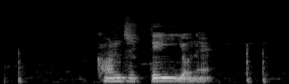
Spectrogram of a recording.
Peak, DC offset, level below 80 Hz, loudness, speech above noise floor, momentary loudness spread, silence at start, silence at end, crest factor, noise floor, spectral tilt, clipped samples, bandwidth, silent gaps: -10 dBFS; under 0.1%; -66 dBFS; -24 LUFS; 44 dB; 21 LU; 0.2 s; 0.25 s; 16 dB; -67 dBFS; -7.5 dB/octave; under 0.1%; 7.4 kHz; none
